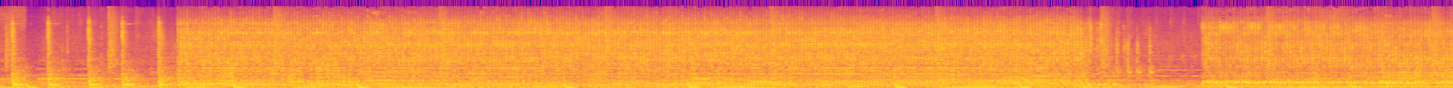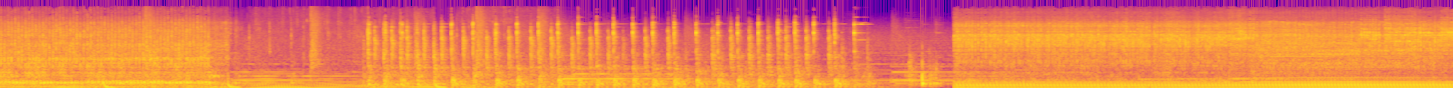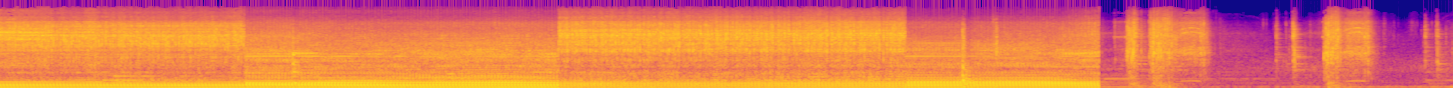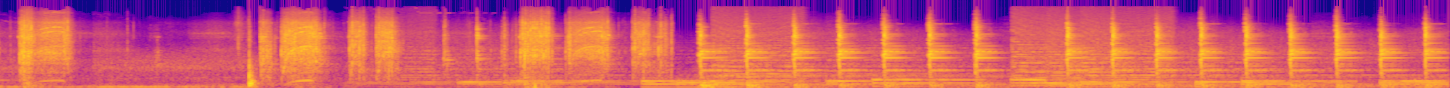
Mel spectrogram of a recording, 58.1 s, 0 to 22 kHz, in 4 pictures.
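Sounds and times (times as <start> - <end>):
angle grinder cutting metal: 1.2 - 16.9, 24.0 - 41.2, 46.3 - 58.0
ratchet wrench clicking: 18.2 - 23.2, 48.4 - 50.4.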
